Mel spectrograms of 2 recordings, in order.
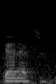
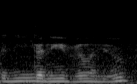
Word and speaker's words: Denis Villeneuve: It's not Dennis. What? How do you say it? Denis Villeneuve.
